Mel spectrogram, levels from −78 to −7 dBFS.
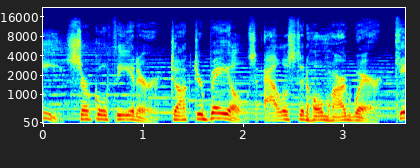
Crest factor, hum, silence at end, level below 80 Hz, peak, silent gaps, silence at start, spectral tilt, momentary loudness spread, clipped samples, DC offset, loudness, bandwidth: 14 dB; none; 0 s; -48 dBFS; -4 dBFS; none; 0 s; -5.5 dB/octave; 5 LU; under 0.1%; under 0.1%; -19 LUFS; 16 kHz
